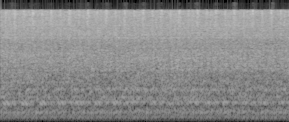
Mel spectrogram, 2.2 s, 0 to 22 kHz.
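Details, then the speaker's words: 1992 Mazda Miata idling after replacing the water thermistor (code 9, previously rough idle and stalling): smooth, steady idle with no dips or misses and an unmoving rpm gauge. The engine now runs stable and healthy. "it steady the gauge isn't even moving at all and the motor just sounds really stable"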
